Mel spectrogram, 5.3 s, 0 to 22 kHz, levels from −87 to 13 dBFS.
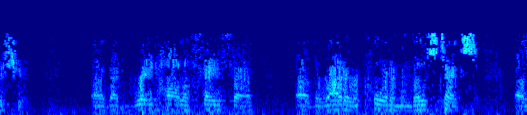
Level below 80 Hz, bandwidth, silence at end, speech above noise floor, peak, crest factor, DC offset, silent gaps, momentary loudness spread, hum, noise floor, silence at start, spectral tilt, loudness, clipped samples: -74 dBFS; 7.6 kHz; 0 s; 23 dB; -26 dBFS; 26 dB; under 0.1%; none; 18 LU; 60 Hz at -75 dBFS; -74 dBFS; 0 s; -1 dB/octave; -48 LUFS; under 0.1%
